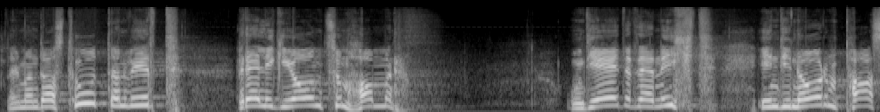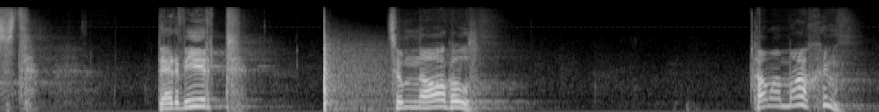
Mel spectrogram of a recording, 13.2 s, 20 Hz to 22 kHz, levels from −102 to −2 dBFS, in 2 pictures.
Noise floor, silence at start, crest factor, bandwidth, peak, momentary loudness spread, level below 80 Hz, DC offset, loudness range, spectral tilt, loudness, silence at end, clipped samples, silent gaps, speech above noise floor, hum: -71 dBFS; 0.05 s; 20 dB; 16 kHz; -8 dBFS; 15 LU; -66 dBFS; under 0.1%; 5 LU; -4 dB/octave; -26 LUFS; 0.25 s; under 0.1%; none; 45 dB; none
